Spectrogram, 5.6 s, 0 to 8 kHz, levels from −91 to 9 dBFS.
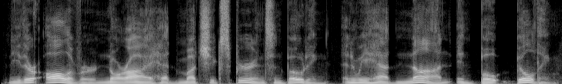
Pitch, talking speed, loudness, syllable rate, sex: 120 Hz, 170 wpm, -17 LUFS, 4.6 syllables/s, male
